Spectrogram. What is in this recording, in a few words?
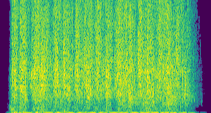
household furniture polish can shake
